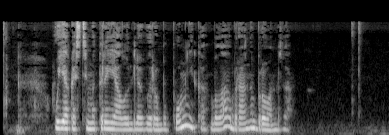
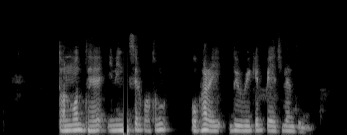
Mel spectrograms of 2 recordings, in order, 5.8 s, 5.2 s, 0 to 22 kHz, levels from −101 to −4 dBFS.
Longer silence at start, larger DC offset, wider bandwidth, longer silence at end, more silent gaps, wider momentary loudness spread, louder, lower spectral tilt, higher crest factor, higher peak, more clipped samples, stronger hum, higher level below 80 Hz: second, 0.05 s vs 0.9 s; neither; first, 12 kHz vs 7.2 kHz; about the same, 0.45 s vs 0.55 s; second, none vs 2.75-2.82 s; first, 24 LU vs 9 LU; first, -24 LUFS vs -42 LUFS; second, -4.5 dB/octave vs -7.5 dB/octave; about the same, 20 dB vs 24 dB; first, -6 dBFS vs -20 dBFS; neither; neither; first, -60 dBFS vs -74 dBFS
